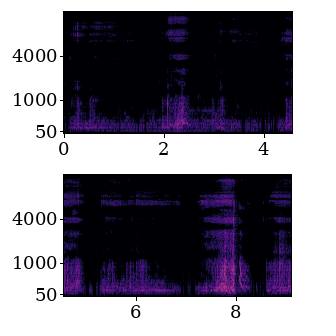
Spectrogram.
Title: baby snoring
